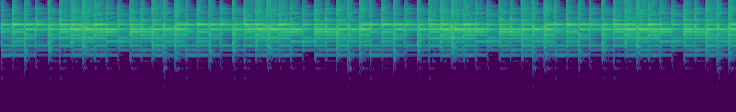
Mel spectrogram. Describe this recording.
Music > Solo instrument
guitar high arpeggiator in F
a sound made with a guitar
